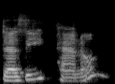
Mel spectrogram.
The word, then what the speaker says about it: Desi Pano: I'm here with my very special friend today, Desi Pano.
